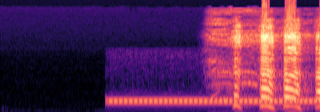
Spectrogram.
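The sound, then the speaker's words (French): After a moment of silence, a steady telephone ringback tone drones on while waiting for someone to pick up; the call goes unanswered and reaches voicemail, and a voice soon begins over it. “Il va pas répondre cette fois-ci.”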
